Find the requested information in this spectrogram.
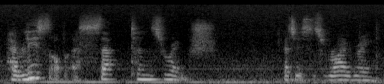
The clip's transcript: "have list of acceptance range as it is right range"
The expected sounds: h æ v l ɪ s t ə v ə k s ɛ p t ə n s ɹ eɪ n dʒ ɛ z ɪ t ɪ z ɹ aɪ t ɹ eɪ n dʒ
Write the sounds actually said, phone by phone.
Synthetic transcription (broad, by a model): h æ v l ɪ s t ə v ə s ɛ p t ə n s ɹ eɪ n tʃ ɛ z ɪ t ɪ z ɹ aɪ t ɹ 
